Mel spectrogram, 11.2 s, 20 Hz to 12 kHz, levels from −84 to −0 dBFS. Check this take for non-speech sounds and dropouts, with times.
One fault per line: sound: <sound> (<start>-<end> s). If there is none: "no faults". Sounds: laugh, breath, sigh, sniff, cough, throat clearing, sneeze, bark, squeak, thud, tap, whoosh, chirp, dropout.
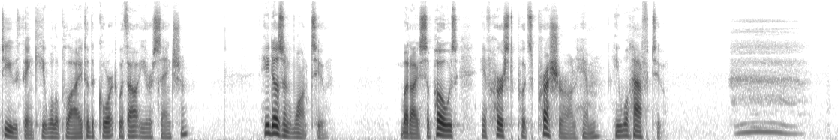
sound: sigh (9.7-10.8 s)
